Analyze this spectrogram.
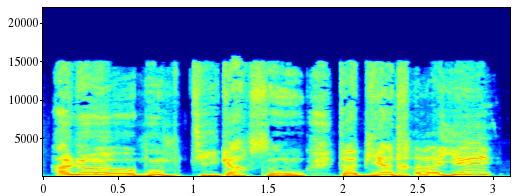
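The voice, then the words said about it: Cartoon bear cub voice. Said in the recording (French): “Très belle imitation du garçon. On dirait l'ourson.”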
